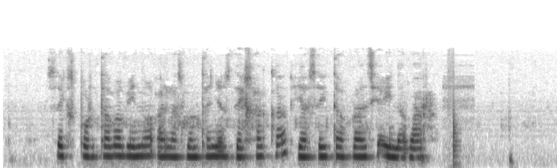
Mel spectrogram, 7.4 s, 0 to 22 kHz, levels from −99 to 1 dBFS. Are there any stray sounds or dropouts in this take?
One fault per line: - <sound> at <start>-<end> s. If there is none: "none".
- thud at 6.0-6.2 s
